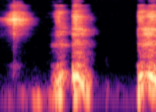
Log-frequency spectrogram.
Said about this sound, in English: There we go, coughing into the microphone.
